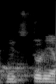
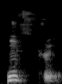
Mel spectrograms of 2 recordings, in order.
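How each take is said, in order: First: It is said with three syllables. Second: It is said with two syllables. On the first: The speaker calls it wrong. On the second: The speaker calls it right.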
